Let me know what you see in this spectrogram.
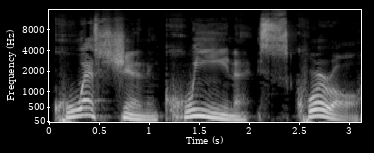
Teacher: ela vai ter esse som aí de o K e o W junto.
